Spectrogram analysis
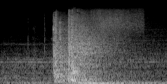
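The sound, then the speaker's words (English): A door is kicked open into a grimy room: one sudden loud impact followed by a rough, rattling tail that fades over about a second, with nothing else heard. “Then he kicks open the door into the grimy room”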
